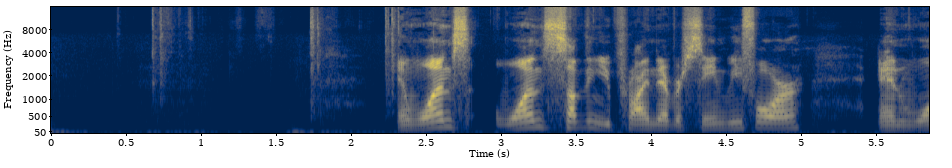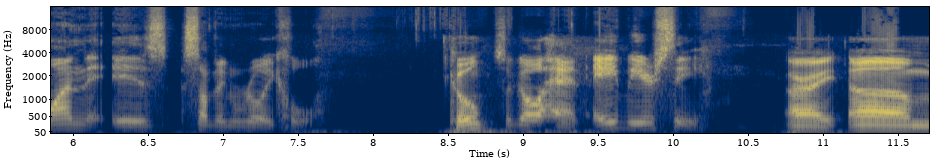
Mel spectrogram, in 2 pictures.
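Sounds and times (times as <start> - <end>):
cards or papers shuffling: 0.4 - 2.8
speech: 2.3 - 7.8, 8.5 - 11.7.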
